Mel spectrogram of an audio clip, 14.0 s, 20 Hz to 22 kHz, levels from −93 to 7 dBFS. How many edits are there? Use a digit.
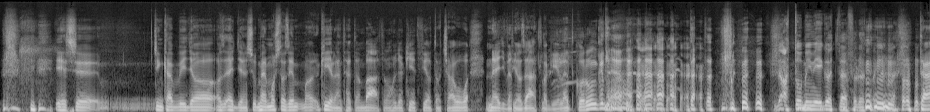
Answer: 2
